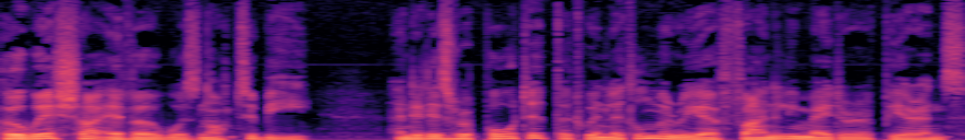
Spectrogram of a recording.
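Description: This man has an ordinary speaking voice, a medium pitch and lively intonation. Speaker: radio host. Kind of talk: scripted narration. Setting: studio.

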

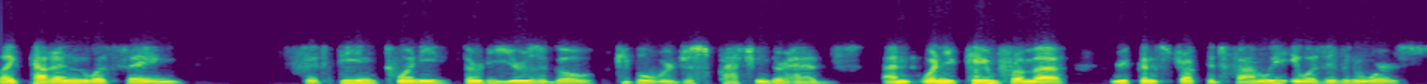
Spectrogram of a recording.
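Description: In a French accent, a man speaks with a fairly high pitch. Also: ordinary pitch variation, moderate pace. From Montreal. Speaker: lawyer. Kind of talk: family conversation.

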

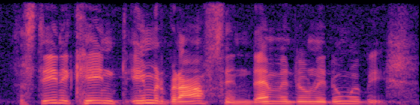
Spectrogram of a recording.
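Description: A man's unremarkable speaking voice, fairly high in pitch, at a fairly quick pace, with a dry, close sound and no echo. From Switzerland, Graubünden. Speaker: comedian. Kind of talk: stand-up. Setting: stage with audience.

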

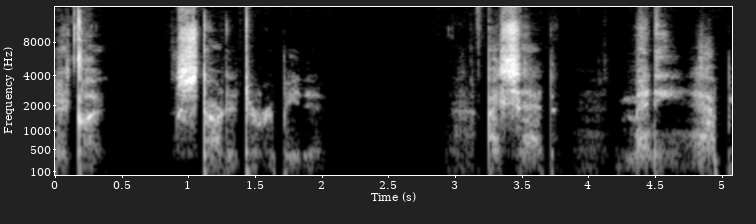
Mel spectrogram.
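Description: A man whispers in a soothing tone at a fairly slow pace, with long, frequent pauses. The sound is dry and close, with no echo. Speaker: sleep podcast host and narrator. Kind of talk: bedtime story reading, whispered; whispered adaptation, storytelling. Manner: soft, slow, soothing whisper.

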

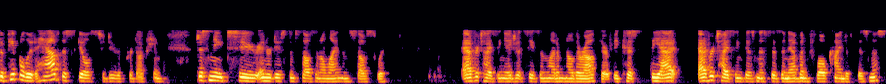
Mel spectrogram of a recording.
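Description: With a Midwestern US accent, a woman speaks at a very deep, low pitch. Her pace is moderate, with ordinary pitch variation. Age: 60s. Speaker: nonprofit president. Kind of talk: interview.

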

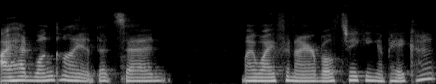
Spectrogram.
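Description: A woman with a normal speaking voice and fairly low pitch uses fairly even intonation on a very clean recording with a silent background. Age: 50s. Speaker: executive coach. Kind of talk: interview.

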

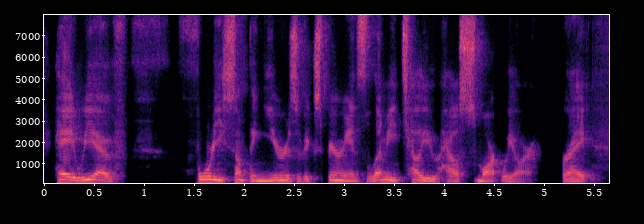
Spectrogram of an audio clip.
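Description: In an American accent, a man speaks at a moderate pace with ordinary pitch variation and a plain, everyday voice, the background quiet. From New Jersey. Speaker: fitness coach and podcast host. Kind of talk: casual chat.

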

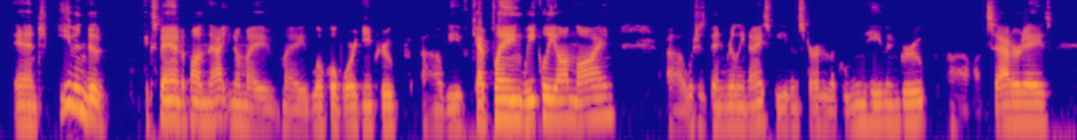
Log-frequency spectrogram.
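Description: A man with a Canadian accent speaks in a normal speaking voice at a moderate pace and medium pitch, his intonation fairly even. His loudness swings widely, and the sound is dry and close with no echo. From Canada. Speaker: podcast guest. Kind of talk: casual chat.

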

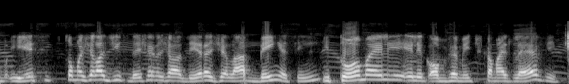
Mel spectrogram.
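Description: A man with a high pitch races along at a very fast pace with hardly any pauses and ordinary pitch variation. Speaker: podcast co-host. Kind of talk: casual chat. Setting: studio.

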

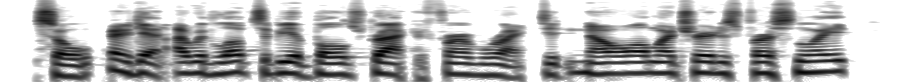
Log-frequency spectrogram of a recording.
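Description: A man with a New York accent talks at a very fast pace and fairly high pitch. His intonation stays fairly even. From New York City, the Bronx. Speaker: trading firm executive. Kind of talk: interview conversation.

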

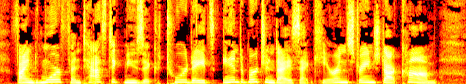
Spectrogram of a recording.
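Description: Against a quiet background, a woman with a high voice talks at a moderate pace with ordinary pitch variation. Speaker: podcast host. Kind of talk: actual play role-playing game.

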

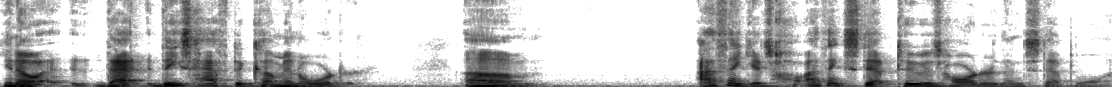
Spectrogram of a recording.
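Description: A man speaks at a medium pitch with a Southern US accent. His pace is very slow, with long, frequent pauses. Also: big swings in loudness. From Tennessee. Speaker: pastor. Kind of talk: interview.

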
